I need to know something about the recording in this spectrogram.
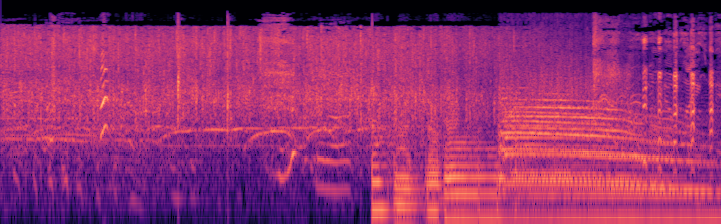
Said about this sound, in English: We we about to get we gonna get your hand clap on there.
